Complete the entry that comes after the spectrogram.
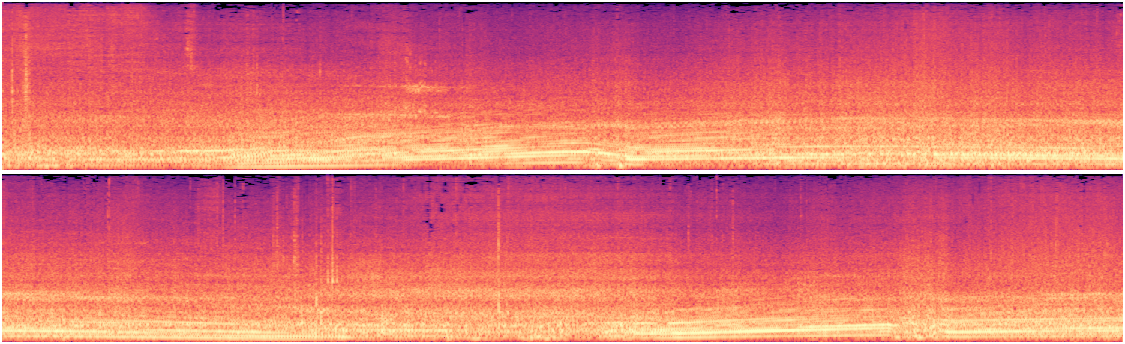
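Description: Road car's engine heard from inside the cabin, pulling hard at speed on a race track. Its pitch climbs, drops sharply about eight seconds in as the revs fall, then holds high, with another dip and climb about two-thirds of the way through.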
